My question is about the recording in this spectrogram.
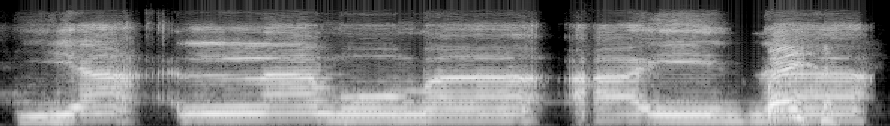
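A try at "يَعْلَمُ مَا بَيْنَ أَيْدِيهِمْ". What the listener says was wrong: Kok aina? Bainanya nggak dibawa. Ya'lamu baina, Bu.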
